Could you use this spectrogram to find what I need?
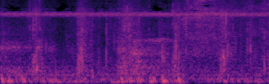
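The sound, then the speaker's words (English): Footsteps crunch along a hiking trail on an August morning walk, many steady, evenly paced steps at a faint level. A thin, constant high whine runs underneath. “Now, on with our walk.”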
